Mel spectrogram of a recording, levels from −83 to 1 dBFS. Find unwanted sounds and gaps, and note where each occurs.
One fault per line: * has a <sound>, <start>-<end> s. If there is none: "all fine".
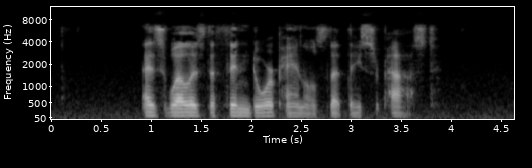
all fine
